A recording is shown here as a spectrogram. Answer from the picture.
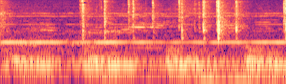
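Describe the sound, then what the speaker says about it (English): Typing on a computer keyboard into a game chat box, a short run of quick, irregular key taps over a steady background hum. "So I'm literally typing blind."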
